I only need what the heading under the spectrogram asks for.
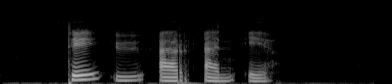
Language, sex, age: Norwegian, female, 30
